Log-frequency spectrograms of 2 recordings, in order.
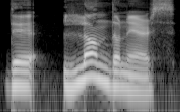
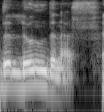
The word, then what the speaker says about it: The Lundeners: och hur utvecklas the Londoners, säg ut, jag har haft panik inför eh, uttalet här när jag suttit innan med avsnittet. – Ja, vi själva säger The Lundeners.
